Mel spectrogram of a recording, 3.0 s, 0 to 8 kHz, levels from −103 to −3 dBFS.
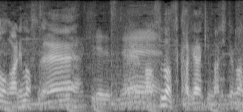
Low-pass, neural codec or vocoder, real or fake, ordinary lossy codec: none; none; real; none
